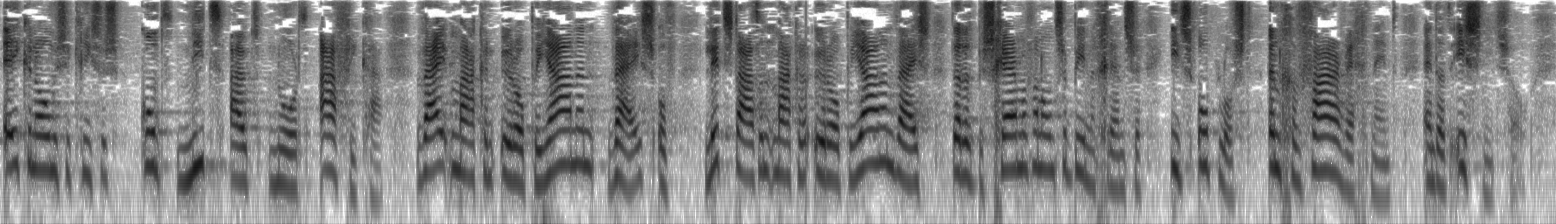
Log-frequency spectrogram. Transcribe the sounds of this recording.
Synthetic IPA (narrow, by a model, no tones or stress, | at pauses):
ekonowmisəkrizɪs | kɔmtnitœɥtnoːɹtʔaːfrikʰaʋɛjmaːkənøːɾopeaːnənʋɛjsɔflɪtstaːtənmaːkənʔøːɾowpejaːnənʋɛjsd̥ɑtɦəd̚bəsχɛɹmənvɑnɔnzəbɪnəχrɛnz̥əitsɔplɔstənχəv̥aːɹʋɛχnejmtʔɛndɑtɪsnitso̰w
